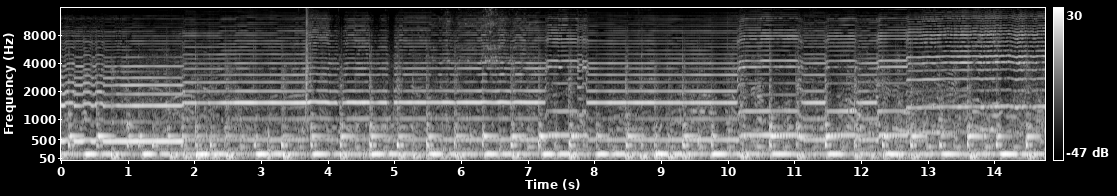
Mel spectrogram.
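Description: Bantengan ensemble music: a shrill double-reed slompret plays long held, ornamented notes that shift pitch every few seconds, over steady rhythmic drumming.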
